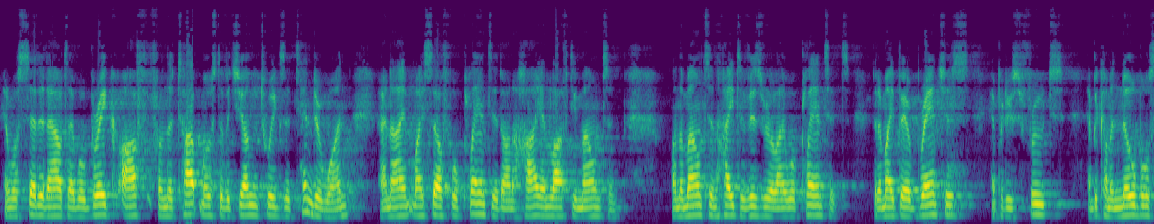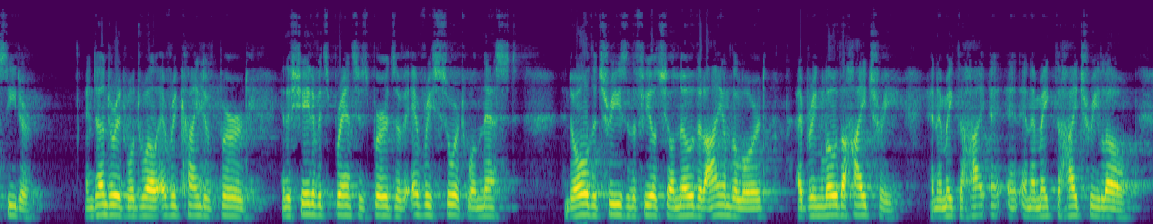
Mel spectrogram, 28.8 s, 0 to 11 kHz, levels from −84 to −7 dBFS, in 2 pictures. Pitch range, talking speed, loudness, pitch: 125-145 Hz, 225 wpm, -16 LUFS, 135 Hz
